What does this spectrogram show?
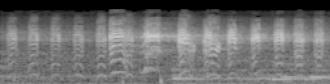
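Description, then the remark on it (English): Seabirds call rapidly and repeatedly around a colony on a volcano, a dense, chattering run of harsh, pulsing cries that overlap one another, with no talking. “The relief and vindication of having gone to all that effort and now birds were present and calling around the colony was such a thrill and a rush.”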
